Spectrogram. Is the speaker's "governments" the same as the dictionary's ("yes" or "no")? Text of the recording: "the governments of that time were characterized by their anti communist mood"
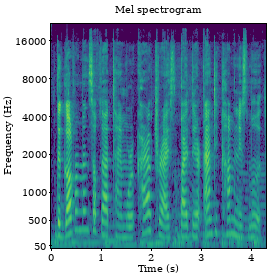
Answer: yes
